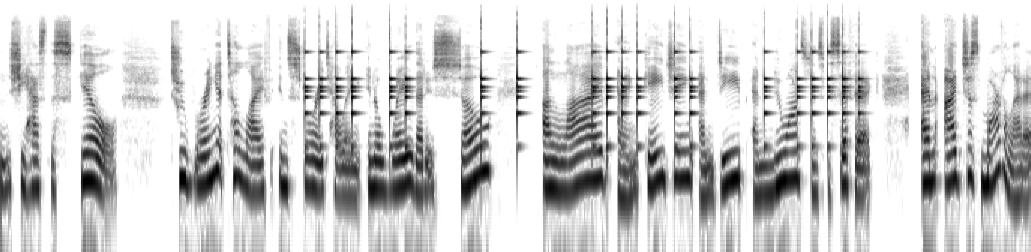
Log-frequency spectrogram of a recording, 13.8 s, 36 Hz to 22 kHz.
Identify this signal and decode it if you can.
Tap code, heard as taps on a metal pipe, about 5 knocks a second, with speech in English. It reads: RARE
